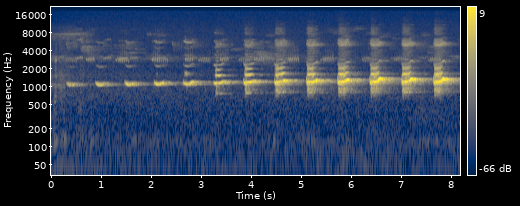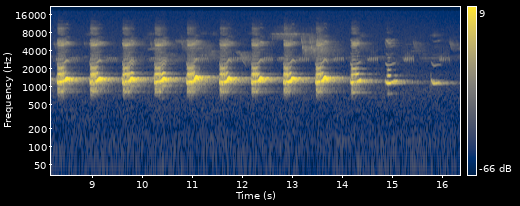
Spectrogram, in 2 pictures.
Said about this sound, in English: That's the sound of Dendrortyx macroura, the long tailed wood partridge. Some ornithologists call it the long tailed wood quail. This is an elusive, skulking bird that keeps to the shadows.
